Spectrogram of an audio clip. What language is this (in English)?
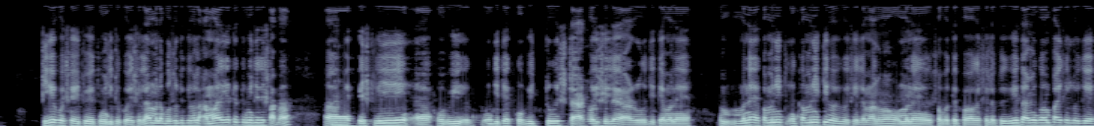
Assamese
